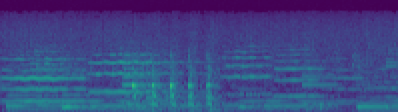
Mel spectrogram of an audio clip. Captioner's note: knocking at door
